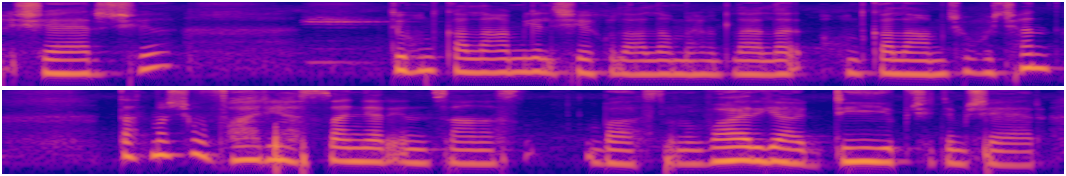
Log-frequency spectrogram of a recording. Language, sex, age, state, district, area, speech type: Kashmiri, female, 18-30, Jammu and Kashmir, Shopian, urban, spontaneous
